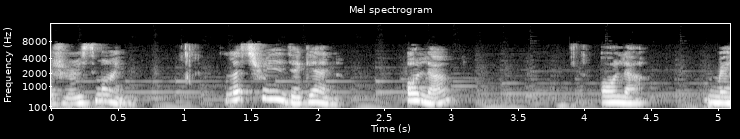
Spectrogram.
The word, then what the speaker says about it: hola: Did you notice that the H in Spanish language is silent, so we don't actually read it?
